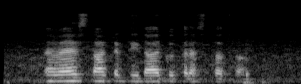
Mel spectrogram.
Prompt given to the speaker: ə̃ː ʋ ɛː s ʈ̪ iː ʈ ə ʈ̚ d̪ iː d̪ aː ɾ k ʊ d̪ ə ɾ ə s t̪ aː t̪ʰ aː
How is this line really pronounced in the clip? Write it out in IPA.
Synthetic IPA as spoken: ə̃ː ʋ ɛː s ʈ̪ aː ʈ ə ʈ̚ d̪ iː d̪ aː ɾ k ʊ t̪ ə ɾ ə s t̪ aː t̪ʰ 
